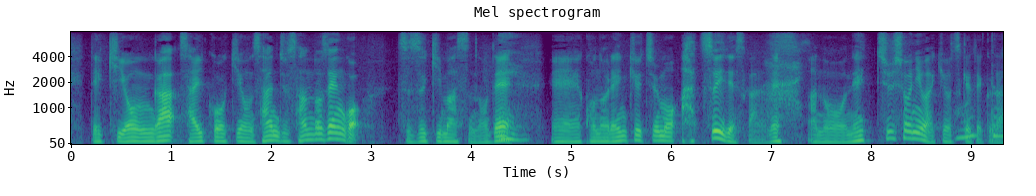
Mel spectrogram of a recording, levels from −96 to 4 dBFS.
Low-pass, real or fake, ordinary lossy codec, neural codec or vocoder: none; real; none; none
